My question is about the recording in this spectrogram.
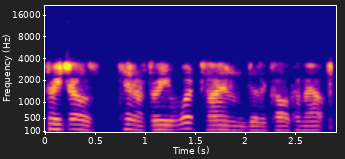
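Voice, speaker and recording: A man's voice: medium pitch, steady tone, brisk, phone-quality sound, noisy background. A man giving brief, procedural police radio calls as an emergency responder, heard through a two-way radio. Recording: distant two-way radio transmission.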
